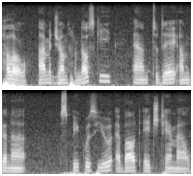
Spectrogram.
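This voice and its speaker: This man talks very slowly with a non-native accent and ordinary pitch variation. His loudness rises and falls sharply. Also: medium pitch for a man. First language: not English. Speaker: programming tutor. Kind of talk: tutorial. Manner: halting, many fillers.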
